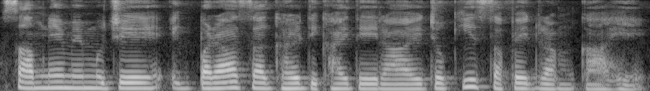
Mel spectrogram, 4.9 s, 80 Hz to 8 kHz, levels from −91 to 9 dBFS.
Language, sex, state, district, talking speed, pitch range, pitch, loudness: Hindi, female, Arunachal Pradesh, Papum Pare, 195 wpm, 160-180 Hz, 175 Hz, -17 LUFS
